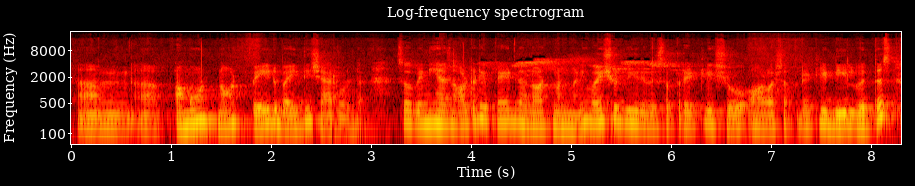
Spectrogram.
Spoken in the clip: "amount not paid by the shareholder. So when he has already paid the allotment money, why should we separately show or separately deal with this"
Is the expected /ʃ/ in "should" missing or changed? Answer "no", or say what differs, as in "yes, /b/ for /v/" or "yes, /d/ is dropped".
no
